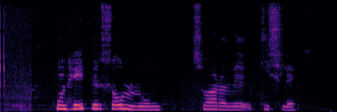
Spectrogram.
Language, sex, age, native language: Icelandic, female, 10, Lithuanian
